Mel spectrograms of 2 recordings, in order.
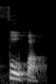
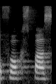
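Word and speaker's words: faux pas: यह word French है। इसको फ्रेंच तरीके से ही बोला जाता है। फोपा। इंग्लिश में इसको फॉक्स पास नहीं बोलते। इसको इंग्लिश में भी फोपा ही बोलते हैं।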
